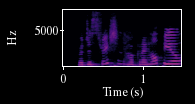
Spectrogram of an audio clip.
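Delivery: bubbly, super peppy put-on sweet voice, very high. Pretending to answer the phone for registration, in a super peppy, sweet voice. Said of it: "I literally sound like this super peppy, sweet human".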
